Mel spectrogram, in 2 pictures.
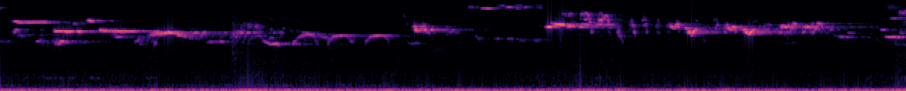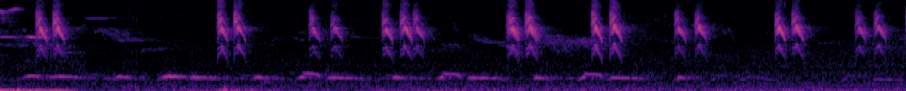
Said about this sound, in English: the Daily Connect played the bird song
